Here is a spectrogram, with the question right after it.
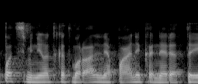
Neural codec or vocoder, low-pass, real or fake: none; 7.2 kHz; real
